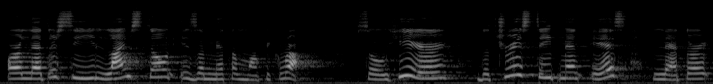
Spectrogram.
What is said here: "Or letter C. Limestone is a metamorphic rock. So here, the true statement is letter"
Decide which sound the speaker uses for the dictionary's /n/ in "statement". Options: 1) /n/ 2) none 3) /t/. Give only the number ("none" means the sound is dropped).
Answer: 1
